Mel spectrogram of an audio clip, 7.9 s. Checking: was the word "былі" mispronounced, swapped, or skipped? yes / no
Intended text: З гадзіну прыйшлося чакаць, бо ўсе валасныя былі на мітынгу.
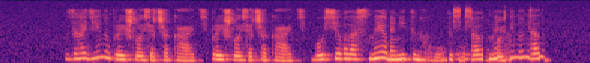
yes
